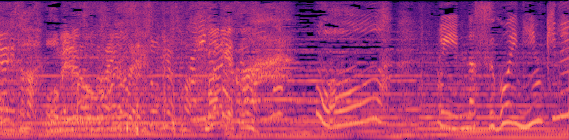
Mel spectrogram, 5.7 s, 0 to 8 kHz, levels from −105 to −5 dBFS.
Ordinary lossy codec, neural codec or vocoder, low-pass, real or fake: none; none; none; real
